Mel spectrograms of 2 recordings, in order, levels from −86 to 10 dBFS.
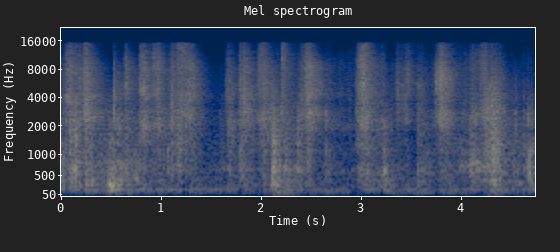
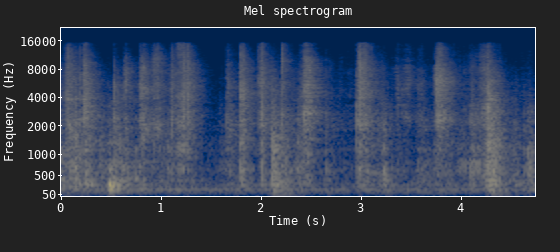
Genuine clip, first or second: second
